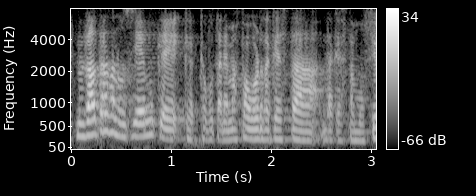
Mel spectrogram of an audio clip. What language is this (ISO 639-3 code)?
cat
